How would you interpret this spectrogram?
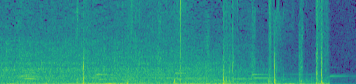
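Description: Footsteps walking along the side of a road, a handful of irregular scuffing steps over a steady outdoor hum with faint tonal traffic noise, ending abruptly in near silence.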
